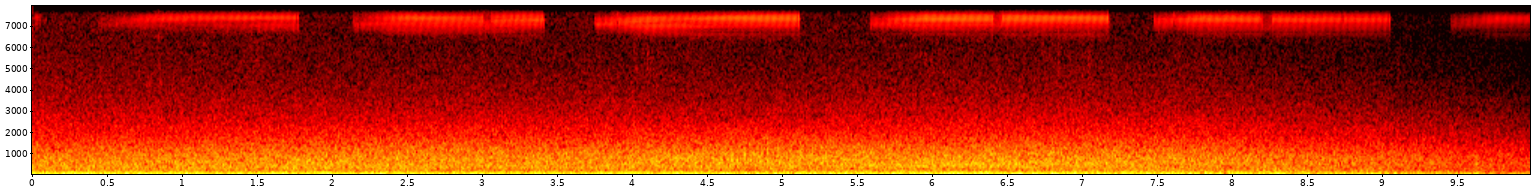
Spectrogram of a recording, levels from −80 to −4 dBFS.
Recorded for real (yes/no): yes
